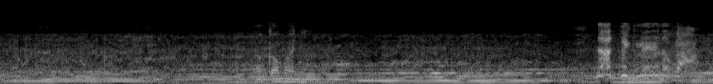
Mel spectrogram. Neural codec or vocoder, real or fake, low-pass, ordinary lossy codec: codec, 24 kHz, 6 kbps, HILCodec; fake; 7.2 kHz; none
